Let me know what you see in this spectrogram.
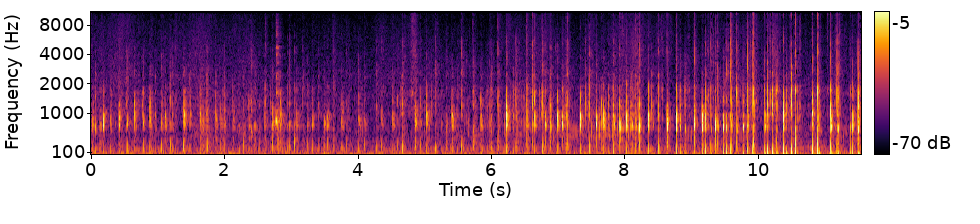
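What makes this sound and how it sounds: Cork is tapped both close to and farther from the microphone, giving rapid, dull, hollow knocks with a clip-clop quality and a mid-range tone. The taps run quietly at first, then grow louder and denser toward the end, each one dying away almost instantly.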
